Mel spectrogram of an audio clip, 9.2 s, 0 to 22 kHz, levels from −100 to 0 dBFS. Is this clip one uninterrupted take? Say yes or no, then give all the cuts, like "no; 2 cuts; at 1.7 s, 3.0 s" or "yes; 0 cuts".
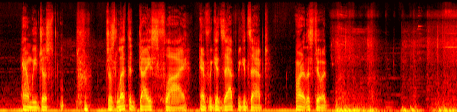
no; 3 cuts; at 2.0 s, 3.8 s, 6.6 s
